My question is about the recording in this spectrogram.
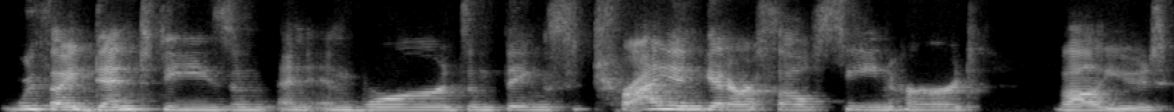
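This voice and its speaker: A woman's voice: mid-range voice, little pitch movement, measured pace. Earnest woman guest, roomy echo. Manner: earnest, repeats words and restarts often. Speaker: guest speaker. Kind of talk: casual conversational interview.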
